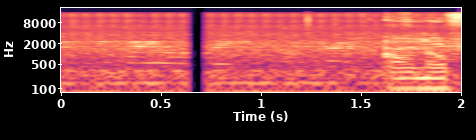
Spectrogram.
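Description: Steady low background hum during a pause in speech, broken by a brief dropout to silence a little over half a second in; a man starts speaking again near the end.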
